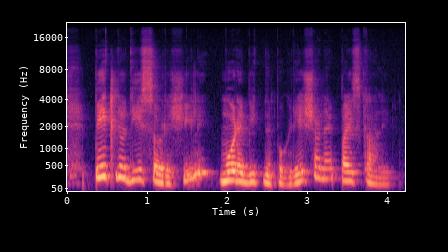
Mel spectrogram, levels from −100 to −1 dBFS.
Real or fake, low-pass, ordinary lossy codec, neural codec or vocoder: real; 19.8 kHz; none; none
